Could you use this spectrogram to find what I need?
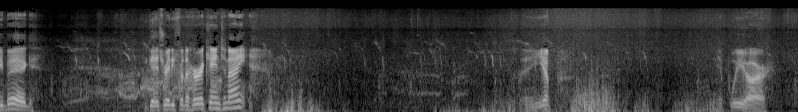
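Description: Chickens cluck and squawk loudly close by.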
